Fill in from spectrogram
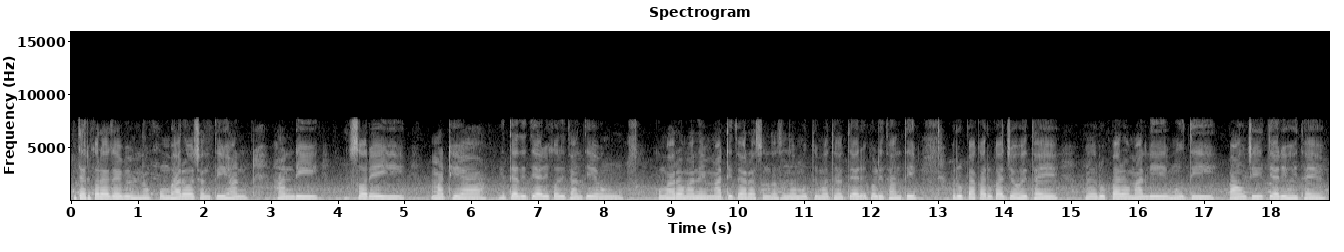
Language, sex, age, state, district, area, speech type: Odia, female, 30-45, Odisha, Subarnapur, urban, spontaneous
